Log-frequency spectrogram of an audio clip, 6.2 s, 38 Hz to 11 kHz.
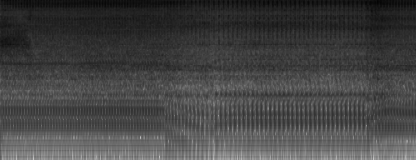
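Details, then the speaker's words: Honda GX160 5.5 hp water pump engine, unused about a year, with black-fouling spark plug cleaned and retested; mostly even single-cylinder putter at idle with a brief governor dip and recovery: normal idle, governor working. "So the stationary position is like this. It feels better . The 'dut' sound is so It indicates that the governor is still functioning"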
